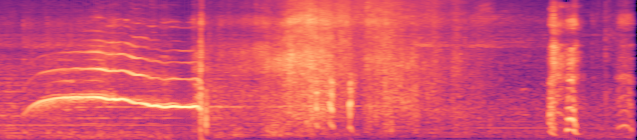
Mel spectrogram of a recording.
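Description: A person's long, high yell, held for almost two seconds with a slight rise and then a slow fall, cut off suddenly. A rough hiss follows, and a few short voice sounds come near the end.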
